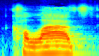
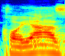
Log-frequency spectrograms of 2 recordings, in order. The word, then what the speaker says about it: Collazo: Garden a fight between Terence Crawford and Luis Collazo Collazo I always want to say coy as oh that's just how his name looks to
